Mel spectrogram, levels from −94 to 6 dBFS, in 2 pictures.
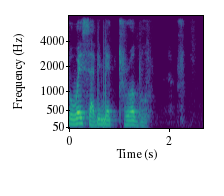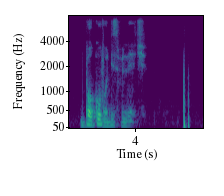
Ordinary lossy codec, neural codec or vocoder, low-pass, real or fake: Opus, 24 kbps; none; 7.2 kHz; real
